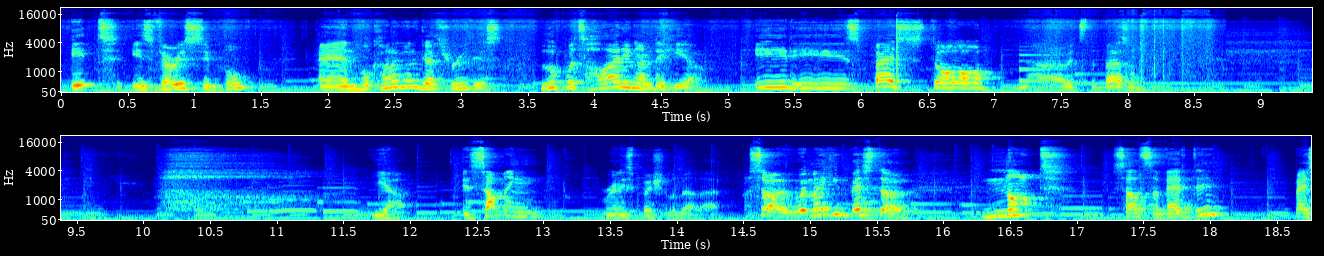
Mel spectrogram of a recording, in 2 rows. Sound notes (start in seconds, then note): 8.6 exhales; 8.7 inhales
